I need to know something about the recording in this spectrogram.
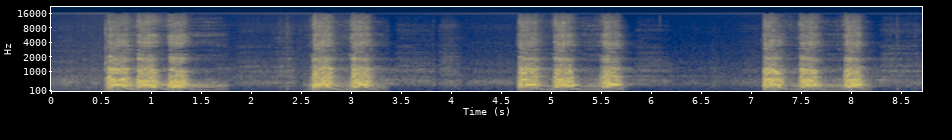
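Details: Newfoundland dog barking at a hedgehog it has spotted; loud deep barks come in clusters of two or three, each cluster separated by about two seconds of quiet.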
